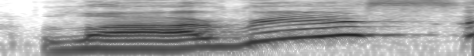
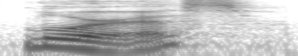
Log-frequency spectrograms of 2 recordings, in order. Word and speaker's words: Loris: It's pronounced Loris. It's not Lori.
